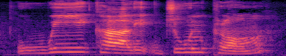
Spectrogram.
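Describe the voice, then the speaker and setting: Lively intonation from a woman with a Jamaican accent. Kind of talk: casual talk to camera.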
